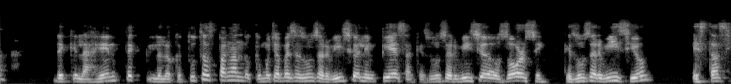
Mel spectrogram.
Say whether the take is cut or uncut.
cut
